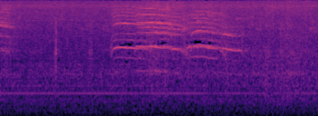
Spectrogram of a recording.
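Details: Black Bulbul cheeping in reply to another black bulbul: a faint, drawn-out mewing note with a slight downward slur, given twice in quick succession over steady background hiss.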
